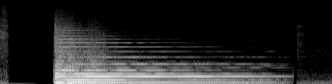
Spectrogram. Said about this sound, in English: I feel like for every update, I'm going to find the Undertaker sound, you know, like the bong when he comes into the ring. So any update will be signaled with one of those.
